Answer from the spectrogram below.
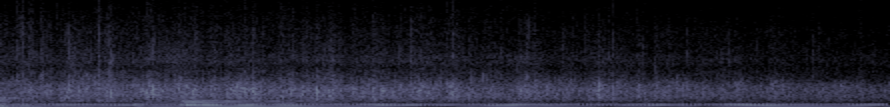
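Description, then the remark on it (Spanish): An audience applauds for the Lord, a dense wash of clapping that holds loud and even throughout, with a low sustained organ-like tone humming underneath. “Si usted lo cree, se lo da grande y fuerte al Señor.”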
